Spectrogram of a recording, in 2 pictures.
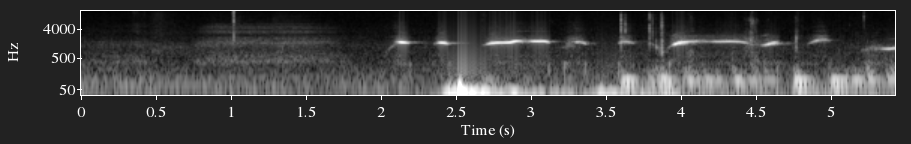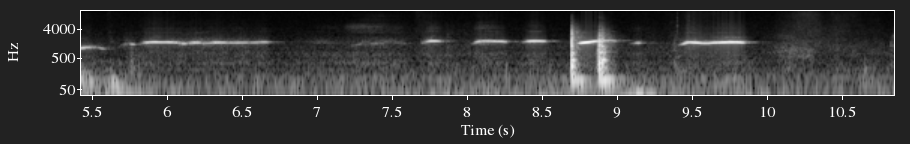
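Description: A man whistling a tune to himself in short phrases from about two seconds in, a clear single note that wavers and briefly drops lower midway. A couple of sharp clicks come near the end as small bottles are handled.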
